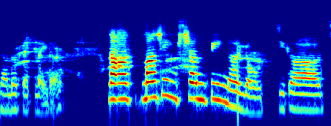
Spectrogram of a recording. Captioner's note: speaking chinese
